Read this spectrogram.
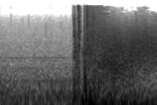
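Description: A rifle fires a single sharp, loud shot.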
